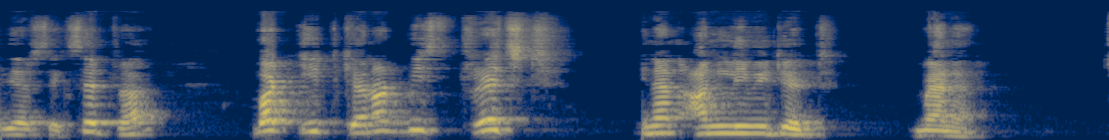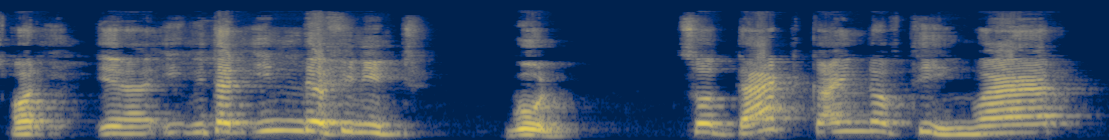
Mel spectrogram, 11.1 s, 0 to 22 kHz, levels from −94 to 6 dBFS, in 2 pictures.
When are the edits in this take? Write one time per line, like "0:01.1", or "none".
none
